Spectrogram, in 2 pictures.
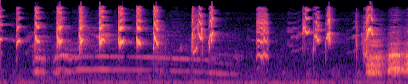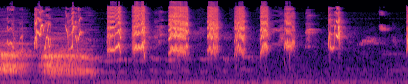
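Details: Green lovebird chirping rapidly with dense sharp high notes, a raspy chattering stretch in the middle, and a faint sliding whistle-like tone early on.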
